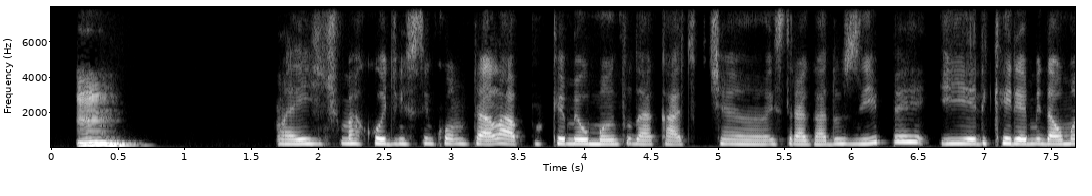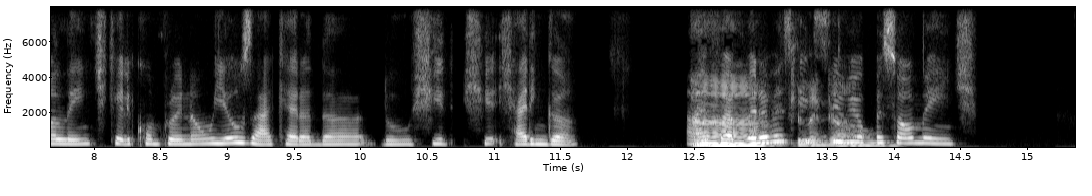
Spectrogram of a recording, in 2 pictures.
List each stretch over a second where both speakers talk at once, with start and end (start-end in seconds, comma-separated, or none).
12.5-13.9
